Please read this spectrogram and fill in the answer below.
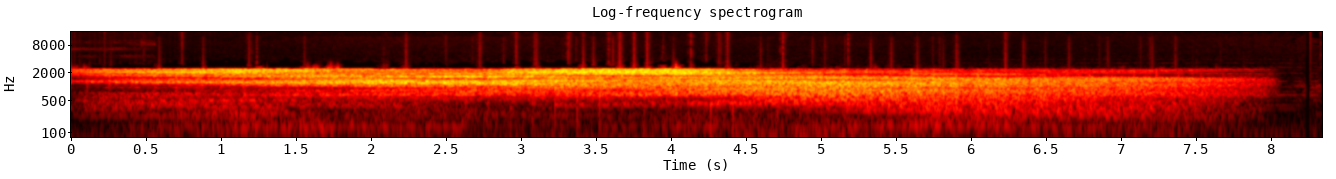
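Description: Saturn's radio emissions, picked up by a spacecraft's plasma wave instrument and converted into audible sound: a steady hiss with faint wavering tones in it. It fades in over the first second or two and fades out near the end.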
